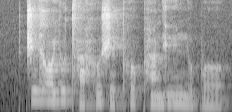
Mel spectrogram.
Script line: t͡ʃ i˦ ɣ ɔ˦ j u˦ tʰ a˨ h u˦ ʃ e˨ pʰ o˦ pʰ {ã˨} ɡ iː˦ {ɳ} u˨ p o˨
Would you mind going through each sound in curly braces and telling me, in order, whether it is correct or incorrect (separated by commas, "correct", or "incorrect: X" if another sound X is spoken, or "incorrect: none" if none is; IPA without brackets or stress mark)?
incorrect: ã˦, incorrect: ɲ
